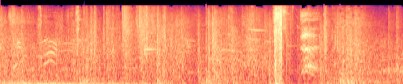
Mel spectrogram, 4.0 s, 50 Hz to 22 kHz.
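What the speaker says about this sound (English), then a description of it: "Oh, I got sniped" A sniper shot lands in the Battlefield 2042 shooter game, one sharp crack standing out near the end amid busy battle noise and scattered gunfire.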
